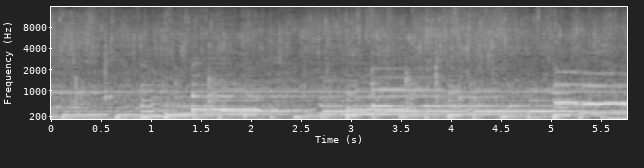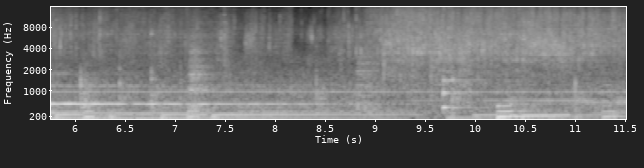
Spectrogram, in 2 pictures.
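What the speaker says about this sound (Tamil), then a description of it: "அப்புறம் அதில் நறுக்கிற வெங்காயத்தை போட்டு லைட்டாக வதக்கிக்கோங்க." Chopped onions sizzle steadily in a hot pan, a continuous close crackle with occasional faint clinks and no voices.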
